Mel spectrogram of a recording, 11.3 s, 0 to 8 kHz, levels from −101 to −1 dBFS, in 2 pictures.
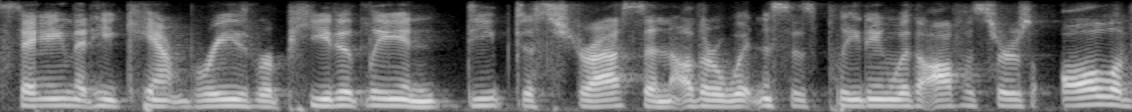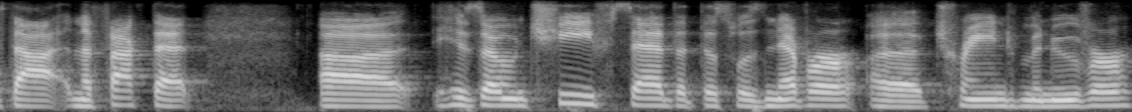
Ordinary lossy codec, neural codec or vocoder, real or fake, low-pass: Opus, 24 kbps; none; real; 7.2 kHz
